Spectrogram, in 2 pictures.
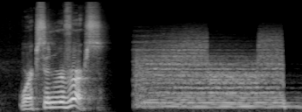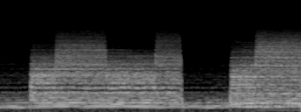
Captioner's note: sample plays in reverse modulation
